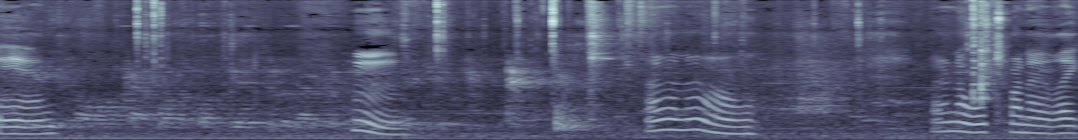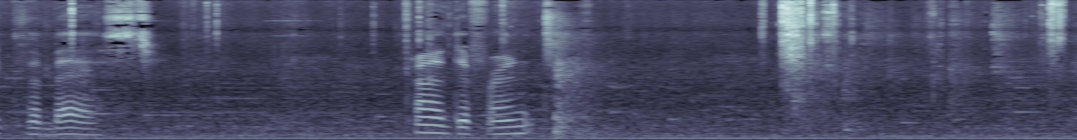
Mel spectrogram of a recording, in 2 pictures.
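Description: Clothes hangers scrape and click along a metal rail.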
